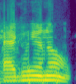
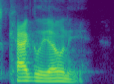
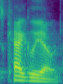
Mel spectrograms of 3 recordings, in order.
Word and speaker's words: Caglianone: That's not how they pronounce it, though. That's not, it's Caglione. Caglione. It's Caglione. I said it right. – Caglione. Yep. – God, that's so bad. – That's right. The A is kind of like super soft, almost silent.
